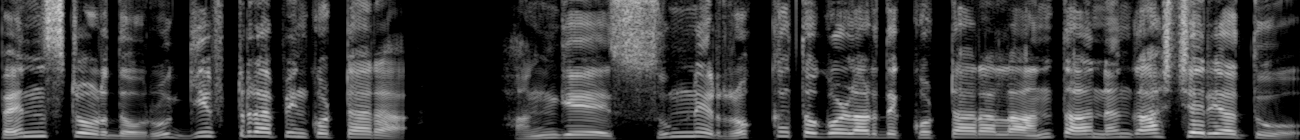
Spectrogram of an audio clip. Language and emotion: Kannada, surprised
